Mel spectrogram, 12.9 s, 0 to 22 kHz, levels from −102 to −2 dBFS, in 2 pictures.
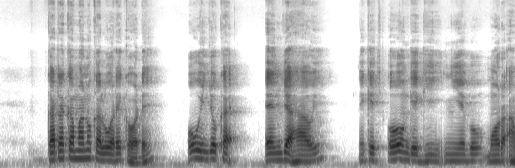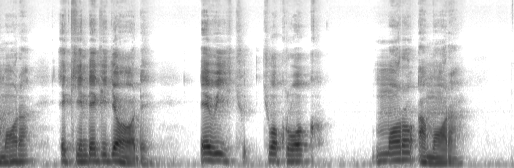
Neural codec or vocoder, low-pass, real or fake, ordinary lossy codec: vocoder, 44.1 kHz, 128 mel bands every 512 samples, BigVGAN v2; none; fake; none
